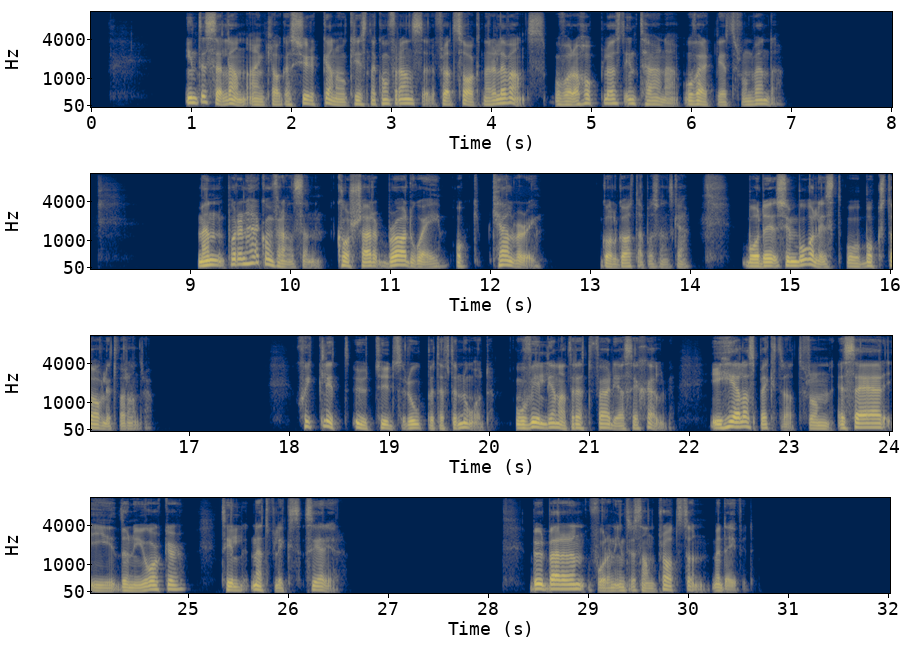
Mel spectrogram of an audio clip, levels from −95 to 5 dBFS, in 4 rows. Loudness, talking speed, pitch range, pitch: -24 LUFS, 120 wpm, 100-140 Hz, 115 Hz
